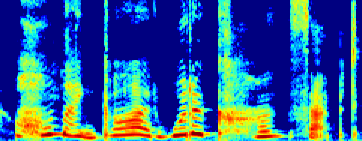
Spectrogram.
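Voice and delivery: high, drawn-out mock astonishment; sarcastic amazement. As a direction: act amazed, dripping with sarcasm. Mocks customers who expect no mistakes.

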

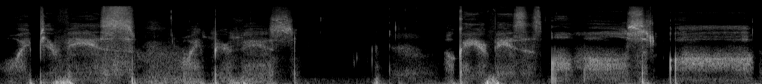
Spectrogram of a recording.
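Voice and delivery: ordinary talk, nothing marked

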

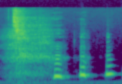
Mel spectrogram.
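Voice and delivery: short high chuckle; amused laugh. Real, not acted. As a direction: laugh at your own punchline. Laughs at her own punchline.

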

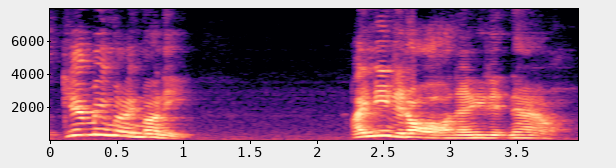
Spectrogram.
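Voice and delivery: loud, high shouted demand; high-pitched yell, pitch falling as it goes; angry demand. Acted. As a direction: shout it like a creditor out of patience. Acted creditor demanding money violently.

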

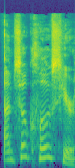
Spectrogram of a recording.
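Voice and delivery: high, quick tinkerer gnome; a chirpy little gnome realizing his mistake; excited gnome voice. Acted. Gnome Sprocket's voice.

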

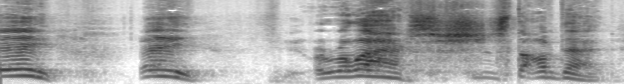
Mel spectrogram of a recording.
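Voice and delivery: high-pitched dog telling someone to back off; protesting dog. Acted. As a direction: play a rattled dog calming someone down. Voicing the dog pushing back.

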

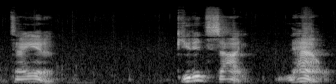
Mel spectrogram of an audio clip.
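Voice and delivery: loud, high, urgent command; shouted order. A narrator's reading. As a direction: call them in, forcefully. Acted order called to Diana outside.

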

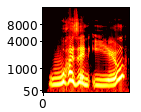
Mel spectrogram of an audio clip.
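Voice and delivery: loud, disbelieving echo; incredulous captain. A narrator's reading. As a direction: throw his words back in disbelief. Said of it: "Aveline said incredulously".

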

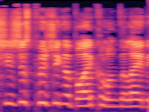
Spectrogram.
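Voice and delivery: normal talking voice

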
